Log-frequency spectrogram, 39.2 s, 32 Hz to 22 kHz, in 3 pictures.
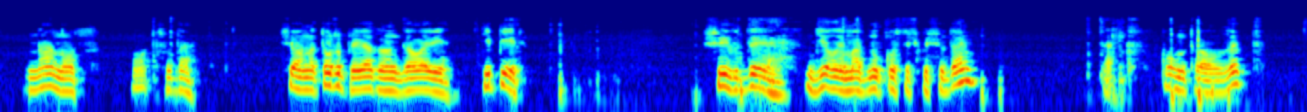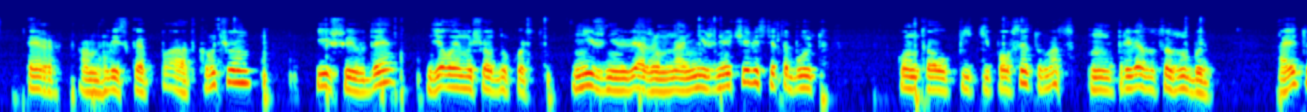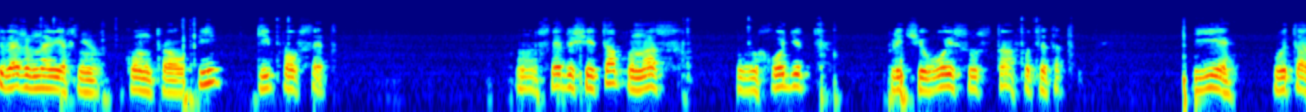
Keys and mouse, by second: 1.6 click, 5.4 KP_3, 7.4 shift+d, 9.8 e, 10.9 click, 11.9 ctrl+z, 14.8 r, 15.3 click, 16.9 shift+d, 22.0 ctrl+p, 27.8 ctrl+p, 31.6 KP_1, 34.3 KP_7, 36.4 click, 37.9 e.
